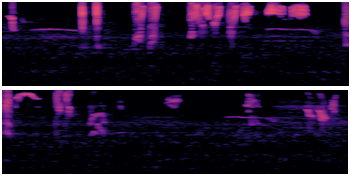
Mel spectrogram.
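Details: Dark-eyed junco giving chatter calls: quiet, scattered high sharp chips and short twittering bursts, irregularly spaced, with a few faint thin whistled tones underneath.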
